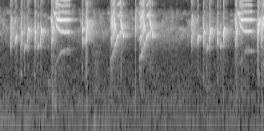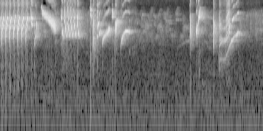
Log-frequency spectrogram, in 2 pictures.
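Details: Balkan European goldfinch (Carduelis balcanica) singing chains of crisp chirps and twitters, a fast trilled passage in the middle, then a short pause before the song resumes.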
